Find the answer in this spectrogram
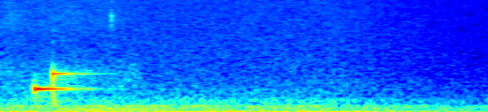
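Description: Short two-note electronic chime from a smart speaker, a low note followed at once by a higher one, ringing briefly, over a faint low hum that fades out.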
